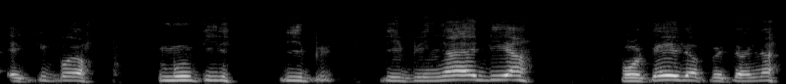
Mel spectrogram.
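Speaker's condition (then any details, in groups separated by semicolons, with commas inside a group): Cerebral palsy; from birth; speaks as if with potato in mouth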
